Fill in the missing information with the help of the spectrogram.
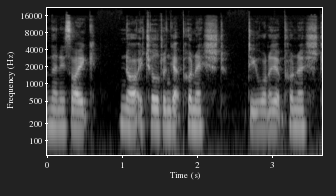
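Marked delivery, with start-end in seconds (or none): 1.0-3.7 put-on creepy voice, lower and quieter. Retelling a scene where Santa scolds a squirming girl: imitating a creepy tone. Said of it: "it's really creepy".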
